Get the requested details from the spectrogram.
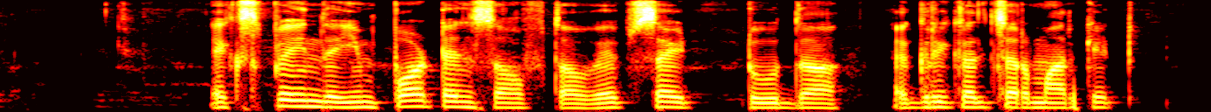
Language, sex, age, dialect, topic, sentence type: Kannada, male, 18-24, Coastal/Dakshin, agriculture, question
